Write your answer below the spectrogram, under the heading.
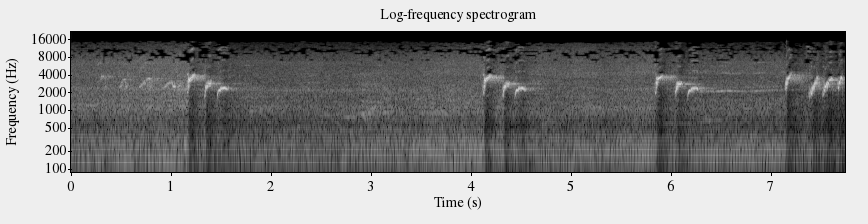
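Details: Nam Đông-style red-whiskered bulbul training song: four brief liquid whistled phrases, each a rapid rising-falling trill, spaced irregularly one to two seconds apart against constant low background hum.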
